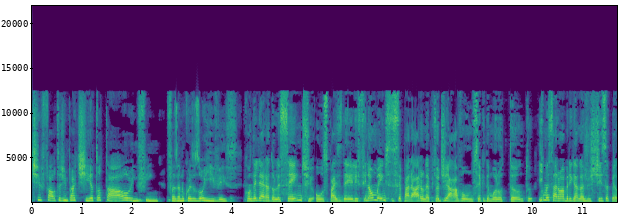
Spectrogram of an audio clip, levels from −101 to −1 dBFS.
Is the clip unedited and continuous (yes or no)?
no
